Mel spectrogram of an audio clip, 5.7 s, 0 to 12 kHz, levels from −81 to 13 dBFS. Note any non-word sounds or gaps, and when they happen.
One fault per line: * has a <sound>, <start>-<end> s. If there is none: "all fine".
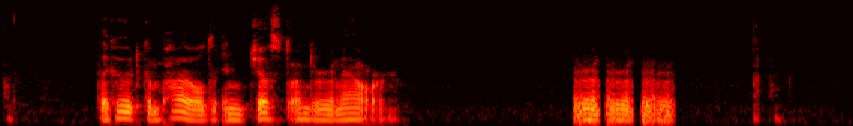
* has a laugh, 3.8-4.5 s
